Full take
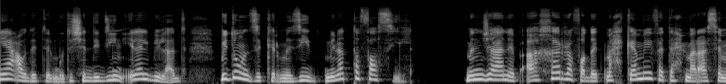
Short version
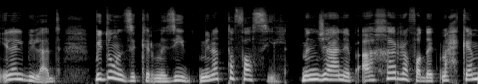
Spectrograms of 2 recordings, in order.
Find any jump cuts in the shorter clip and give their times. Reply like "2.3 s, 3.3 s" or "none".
2.9 s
